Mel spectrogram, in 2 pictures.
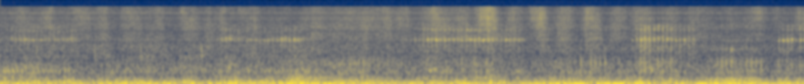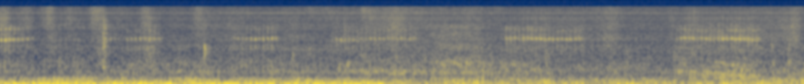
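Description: Long-haired tabby cat purring steadily while being stroked. The purr weakens about nine seconds in.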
